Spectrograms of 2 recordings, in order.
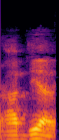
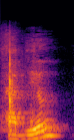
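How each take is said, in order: First: Abdiel said as "ab-dee-EL"; three-syllable pronunciation. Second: Abdil said as "ab-DEEL"; two-syllable pronunciation. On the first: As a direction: split the end of Abdiel into "dee-el". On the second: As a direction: end Abdil on a single "deel". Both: Shown as a demonstration. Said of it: "or Abdiel".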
